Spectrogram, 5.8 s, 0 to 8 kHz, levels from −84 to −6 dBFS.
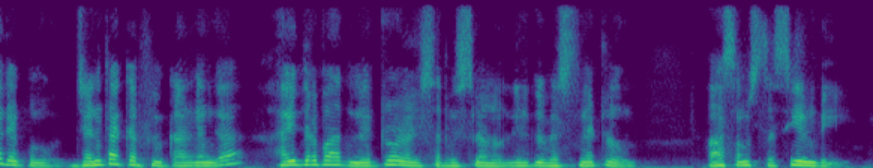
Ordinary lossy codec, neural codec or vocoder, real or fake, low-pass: none; codec, 16 kHz, 2 kbps, FreqCodec, smaller model; fake; none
